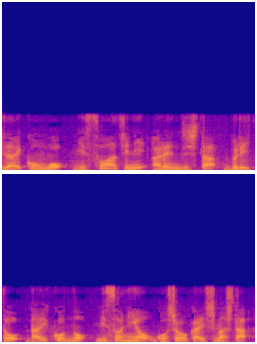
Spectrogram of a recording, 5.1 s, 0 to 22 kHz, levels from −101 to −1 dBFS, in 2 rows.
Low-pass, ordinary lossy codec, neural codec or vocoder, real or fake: 7.2 kHz; none; none; real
